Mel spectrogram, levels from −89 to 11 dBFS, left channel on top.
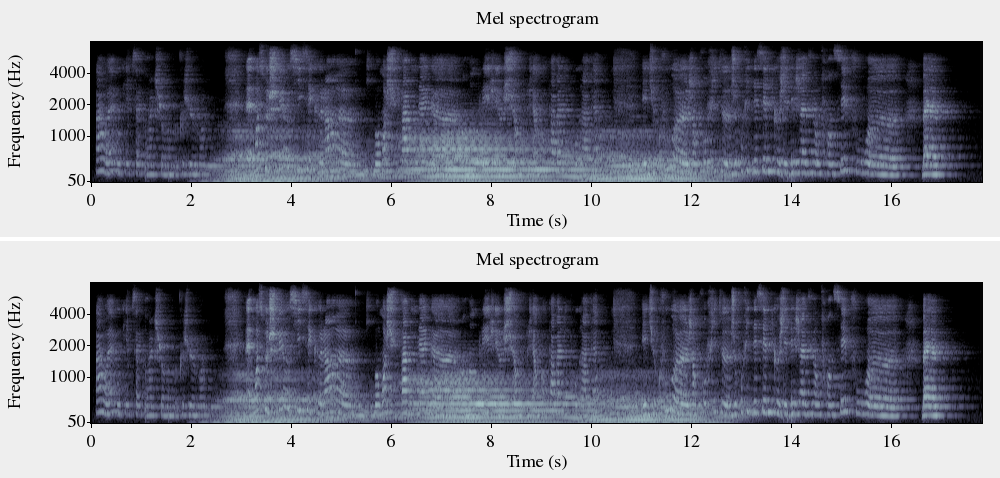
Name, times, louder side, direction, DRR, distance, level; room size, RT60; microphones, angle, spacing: voice 1, 0.1-2.3 2.7-16.9, right 2 dB, 25° right, 3 dB, 0.3 m, -31 dB
sound 1, 2.0-13.2, equal, 70° left, 0.7 m, -27 dB
3.6 x 3.5 x 4.3 m, 1.1 s
head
